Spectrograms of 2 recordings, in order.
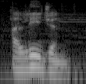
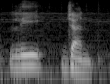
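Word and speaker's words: Allegaeon: Bom, escreve Allegaion, mas pronuncia Allegion. Eu acho. eu, não, eu procurei aqui no Twitter dos caras. Aí eles falam. Boa. Pô, todo mundo pergunta isso pra gente, mas a pronúncia, a pronúncia é Allegion.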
